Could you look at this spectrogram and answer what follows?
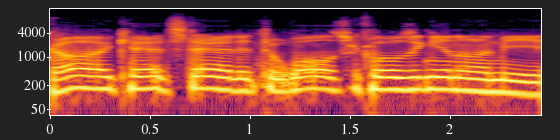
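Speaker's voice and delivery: high-pitched mock-panicked doofus; panicky doofus. Doofus complains of being trapped in the brig, high mock panic. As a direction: whine like a cornered doofus, high. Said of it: "playing a doofus character is like".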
